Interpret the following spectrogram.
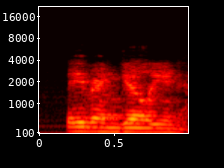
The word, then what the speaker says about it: Evangelion: like a a Clare imagine that the word Evangelion has an ax on auu over the first e and remember it's pronounced with a hard G instead of a soft G like evangelist aangel Neon Genesis Evangelion Evangelion unit 1 Ava unit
